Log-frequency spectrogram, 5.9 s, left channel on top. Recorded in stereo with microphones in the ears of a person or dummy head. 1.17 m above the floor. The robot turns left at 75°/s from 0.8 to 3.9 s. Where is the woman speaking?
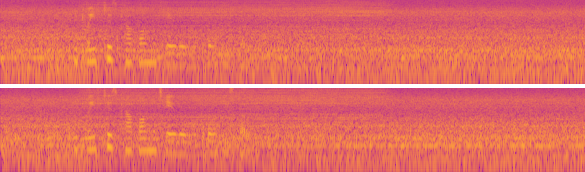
10° left; by 2.6 s 120° right.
